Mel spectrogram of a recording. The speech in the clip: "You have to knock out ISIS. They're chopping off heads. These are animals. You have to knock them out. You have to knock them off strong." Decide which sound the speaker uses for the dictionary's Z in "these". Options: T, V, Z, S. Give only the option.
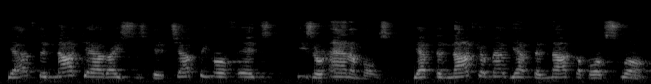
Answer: Z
